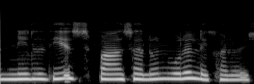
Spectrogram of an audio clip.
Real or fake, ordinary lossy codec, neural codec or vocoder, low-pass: real; none; none; 7.2 kHz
